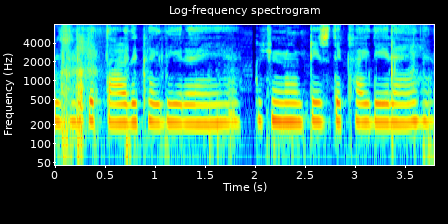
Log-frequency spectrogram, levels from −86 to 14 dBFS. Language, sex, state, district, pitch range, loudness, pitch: Hindi, female, Bihar, Darbhanga, 215-225 Hz, -18 LUFS, 220 Hz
